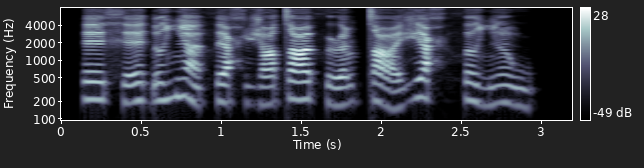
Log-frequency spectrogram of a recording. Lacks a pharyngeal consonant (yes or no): no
